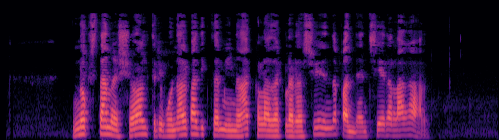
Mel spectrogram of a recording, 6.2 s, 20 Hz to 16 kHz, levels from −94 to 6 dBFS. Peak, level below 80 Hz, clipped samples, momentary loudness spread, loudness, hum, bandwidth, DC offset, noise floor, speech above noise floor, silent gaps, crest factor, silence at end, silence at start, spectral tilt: -8 dBFS; -80 dBFS; under 0.1%; 7 LU; -29 LUFS; none; 11.5 kHz; under 0.1%; -73 dBFS; 44 dB; none; 22 dB; 0.95 s; 0.9 s; -5 dB/octave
